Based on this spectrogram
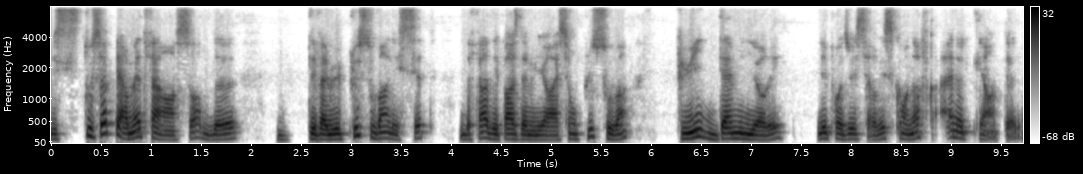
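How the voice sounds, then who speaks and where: A man speaks in a Quebec accent with a dark, mellow tone at a medium pitch. His pace is fairly quick, with ordinary pitch variation. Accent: Québécois French. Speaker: software company founder. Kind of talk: webinar presentation. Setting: online webinar. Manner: fast.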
